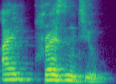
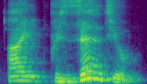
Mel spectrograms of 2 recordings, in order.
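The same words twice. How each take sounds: First: The stress is on the first syllable. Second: The stress is on the second syllable. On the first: The speaker calls it wrong. "not I'll present you" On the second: The speaker calls it right. "We say I'll present you, ... when you have a verb, stress falls on the second syllable"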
